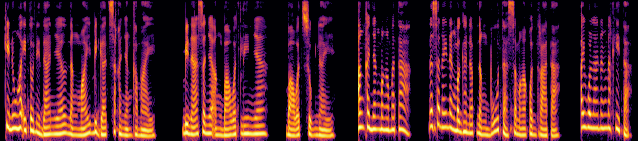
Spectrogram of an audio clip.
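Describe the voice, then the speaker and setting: A low-voiced woman narrates a scripted romantic drama. Her delivery is measured and dramatic, broken into short storytelling phrases. The recording is close and dry, with no room around the voice. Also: darkish tone, dry recording.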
